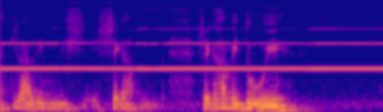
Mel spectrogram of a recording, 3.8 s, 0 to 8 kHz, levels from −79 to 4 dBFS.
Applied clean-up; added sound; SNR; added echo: none; Wind instrument, woodwind instrument; 10 dB; reverberation time 0.5 s.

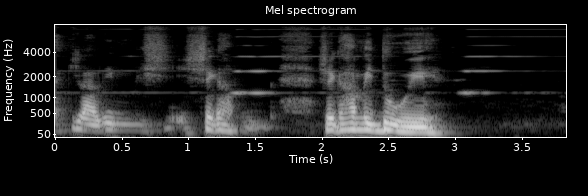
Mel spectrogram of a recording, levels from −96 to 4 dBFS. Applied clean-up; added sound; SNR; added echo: classical method WPE with log-MMSE.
